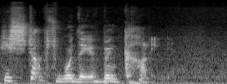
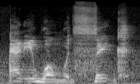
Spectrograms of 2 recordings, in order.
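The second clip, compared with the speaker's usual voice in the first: plain reading voice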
